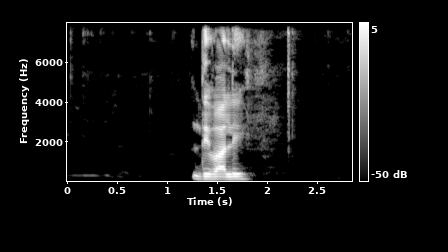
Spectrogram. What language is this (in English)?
Santali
